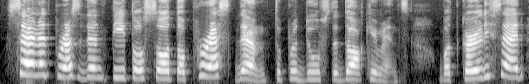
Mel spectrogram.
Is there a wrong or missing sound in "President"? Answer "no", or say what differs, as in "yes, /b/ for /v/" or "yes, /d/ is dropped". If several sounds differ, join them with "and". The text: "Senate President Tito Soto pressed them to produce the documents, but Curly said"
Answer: yes, /s/ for /z/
